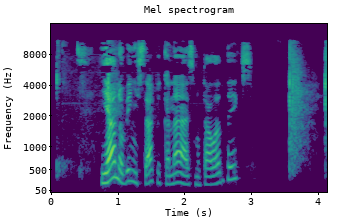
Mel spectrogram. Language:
Latvian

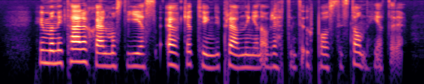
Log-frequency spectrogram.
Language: Swedish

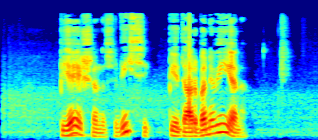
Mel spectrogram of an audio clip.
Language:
Latvian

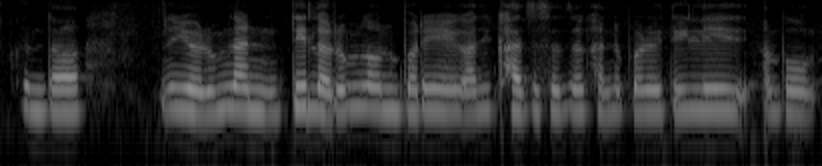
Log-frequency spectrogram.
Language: Nepali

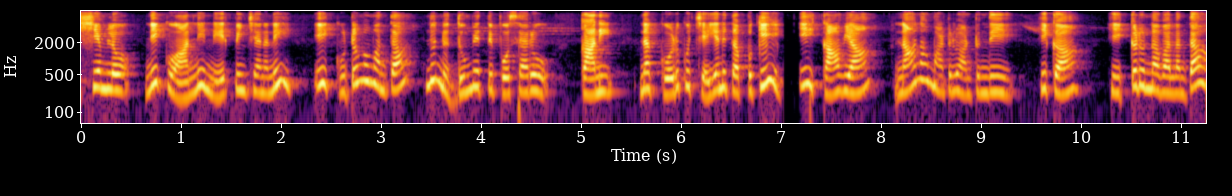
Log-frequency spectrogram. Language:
Telugu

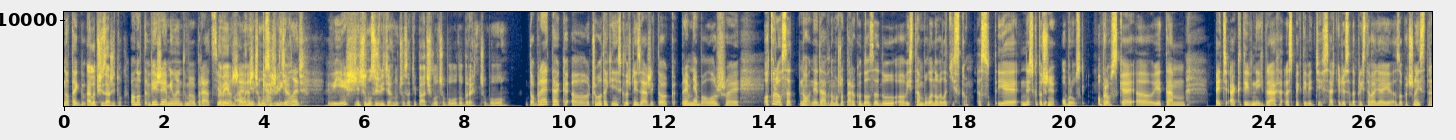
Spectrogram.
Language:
Slovak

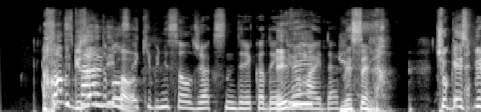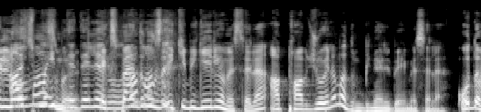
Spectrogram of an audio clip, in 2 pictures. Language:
Turkish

